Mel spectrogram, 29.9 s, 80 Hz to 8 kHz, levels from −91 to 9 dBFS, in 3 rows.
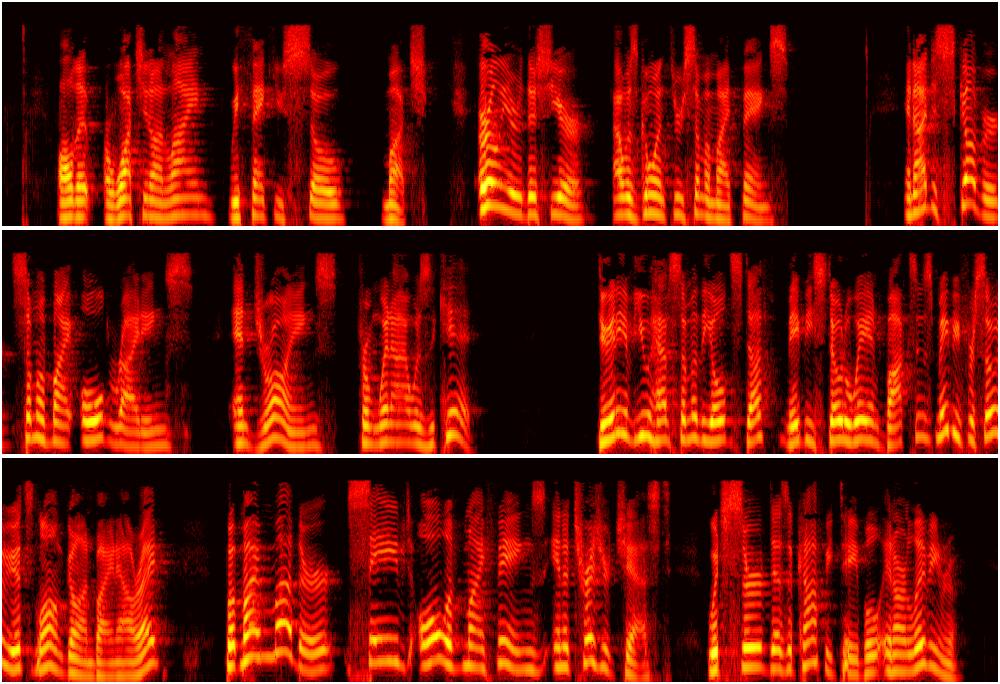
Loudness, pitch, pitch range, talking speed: -26 LUFS, 180 Hz, 155-220 Hz, 170 wpm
